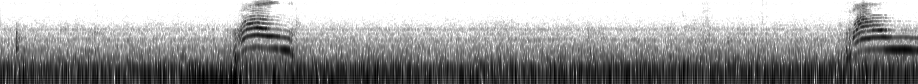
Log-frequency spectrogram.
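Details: Ren, a four-month-old female Norwegian Forest Cat kept in a cage, asks to be let out; two bright rising-then-falling meows about six seconds apart against constant low background hum.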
